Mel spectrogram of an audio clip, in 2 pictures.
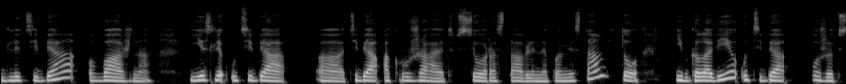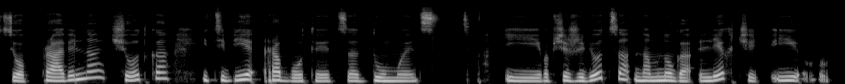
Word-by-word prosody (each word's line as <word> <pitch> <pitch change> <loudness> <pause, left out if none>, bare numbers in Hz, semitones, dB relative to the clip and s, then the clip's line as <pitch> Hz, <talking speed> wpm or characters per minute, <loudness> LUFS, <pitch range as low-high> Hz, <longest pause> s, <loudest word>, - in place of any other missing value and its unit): для 175 0 +1
тебя 200 - -1
важно: 165 -3 0 0.4
если 200 +3 +3
у 180 - -1
тебя 175 -4 +1 0.3
а, 155 -6 -1
тебя 180 +1 +1
окружает 170 -4 -2
всё 170 -2 -1
расставленное 155 -2 -2
по 155 - -4
местам, 170 - -2
то - - +2 0.3
и 200 - +4
в - - -1
голове 180 - +4
у 205 - 0
тебя 180 -2 0 0.2
тоже 165 -5 -1
все 155 -1 0
правильно, 215 - +2
четко, 225 +8 -1 0.3
и 200 - +1
тебе 200 +3 +2
работается, 155 -3 0
думаетс 155 -1 +2 0.7
и 155 -3 +1
вообще 165 +3 -1
живется 220 - +1
намного 175 -3 +4
легче, 170 - 0
и 185 0 +1
в, 210 - -12
175 Hz, 120 wpm, -23 LUFS, 160-195 Hz, 0.7 s, и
